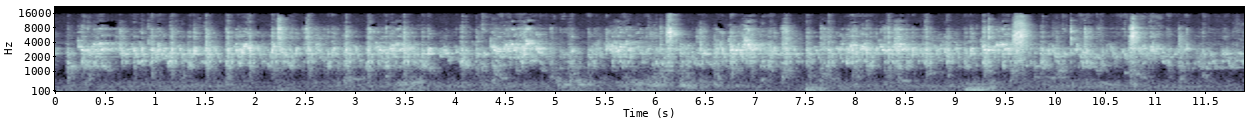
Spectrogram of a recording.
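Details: Captive budgerigars keep up a steady, lively twitter of rasping and squeaky notes, punctuated by occasional louder piercing peeps and a couple of soft low knocks in the background.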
